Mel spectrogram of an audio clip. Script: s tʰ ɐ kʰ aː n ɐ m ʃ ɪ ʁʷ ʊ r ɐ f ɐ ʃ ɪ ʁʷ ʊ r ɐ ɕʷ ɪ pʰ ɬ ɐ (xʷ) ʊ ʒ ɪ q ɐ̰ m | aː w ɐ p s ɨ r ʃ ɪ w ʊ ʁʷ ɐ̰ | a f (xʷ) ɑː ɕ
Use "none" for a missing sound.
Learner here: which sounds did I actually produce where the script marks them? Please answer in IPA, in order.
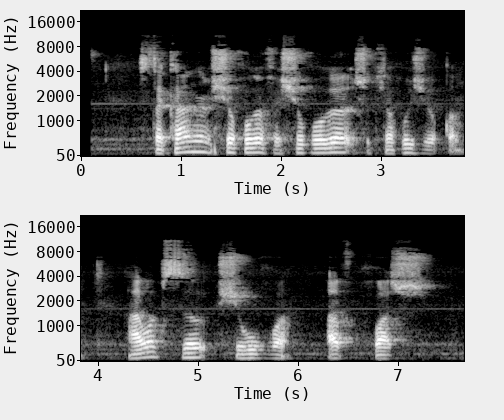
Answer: χʷ, χʷ

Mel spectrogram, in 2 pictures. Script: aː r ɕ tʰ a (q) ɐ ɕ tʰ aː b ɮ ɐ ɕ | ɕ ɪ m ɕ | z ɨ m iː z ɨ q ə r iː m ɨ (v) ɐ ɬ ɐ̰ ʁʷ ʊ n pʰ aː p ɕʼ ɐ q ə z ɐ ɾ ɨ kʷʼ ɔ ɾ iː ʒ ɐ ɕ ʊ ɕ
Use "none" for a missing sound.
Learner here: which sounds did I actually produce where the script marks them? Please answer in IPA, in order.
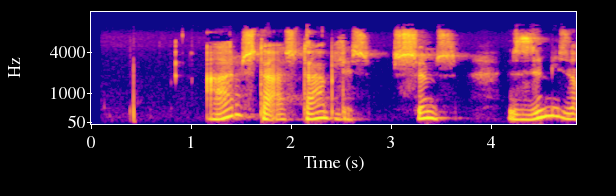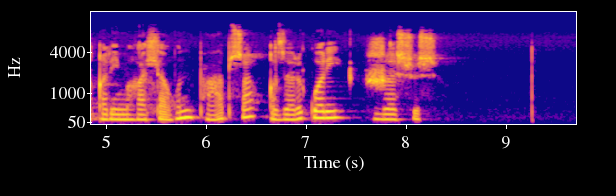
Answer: ʔ, ʁ

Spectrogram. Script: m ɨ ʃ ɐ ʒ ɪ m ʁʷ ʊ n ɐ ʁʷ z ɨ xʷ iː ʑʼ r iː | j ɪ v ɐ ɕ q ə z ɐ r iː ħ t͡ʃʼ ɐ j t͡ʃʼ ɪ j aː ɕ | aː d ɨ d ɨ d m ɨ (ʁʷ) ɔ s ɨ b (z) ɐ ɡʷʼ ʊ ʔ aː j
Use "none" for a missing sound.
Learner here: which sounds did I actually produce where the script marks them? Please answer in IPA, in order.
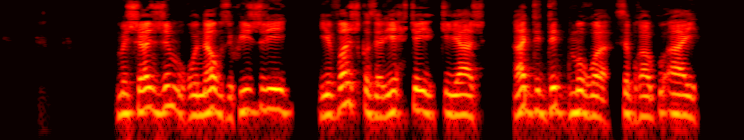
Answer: ʁʷ, ʁ

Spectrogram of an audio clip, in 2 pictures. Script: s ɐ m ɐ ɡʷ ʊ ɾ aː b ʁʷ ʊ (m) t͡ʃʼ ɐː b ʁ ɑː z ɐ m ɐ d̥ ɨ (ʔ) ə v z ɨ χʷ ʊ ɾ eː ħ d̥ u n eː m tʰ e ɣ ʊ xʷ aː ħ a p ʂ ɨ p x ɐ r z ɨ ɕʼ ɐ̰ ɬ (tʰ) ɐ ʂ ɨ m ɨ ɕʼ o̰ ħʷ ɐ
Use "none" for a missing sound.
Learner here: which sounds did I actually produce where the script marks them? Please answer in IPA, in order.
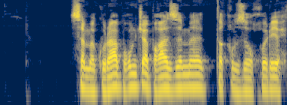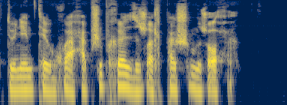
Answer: m, q, pʰ

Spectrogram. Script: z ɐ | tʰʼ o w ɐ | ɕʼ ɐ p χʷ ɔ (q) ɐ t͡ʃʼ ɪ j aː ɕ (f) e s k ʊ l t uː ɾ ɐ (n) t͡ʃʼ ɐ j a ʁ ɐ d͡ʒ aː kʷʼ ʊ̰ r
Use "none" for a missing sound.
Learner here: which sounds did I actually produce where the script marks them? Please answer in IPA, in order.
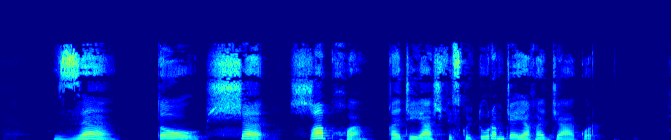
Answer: q, f, m

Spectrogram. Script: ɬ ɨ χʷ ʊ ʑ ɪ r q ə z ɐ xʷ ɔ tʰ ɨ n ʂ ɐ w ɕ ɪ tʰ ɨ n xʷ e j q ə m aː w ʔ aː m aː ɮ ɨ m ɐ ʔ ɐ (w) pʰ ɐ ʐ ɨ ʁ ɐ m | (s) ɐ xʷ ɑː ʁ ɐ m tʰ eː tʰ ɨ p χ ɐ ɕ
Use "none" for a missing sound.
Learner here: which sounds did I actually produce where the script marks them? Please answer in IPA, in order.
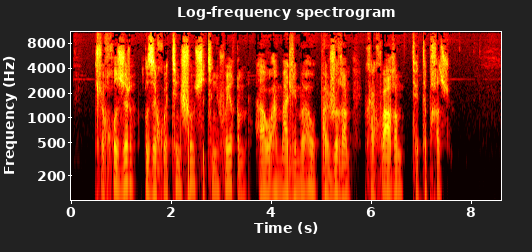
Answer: w, x

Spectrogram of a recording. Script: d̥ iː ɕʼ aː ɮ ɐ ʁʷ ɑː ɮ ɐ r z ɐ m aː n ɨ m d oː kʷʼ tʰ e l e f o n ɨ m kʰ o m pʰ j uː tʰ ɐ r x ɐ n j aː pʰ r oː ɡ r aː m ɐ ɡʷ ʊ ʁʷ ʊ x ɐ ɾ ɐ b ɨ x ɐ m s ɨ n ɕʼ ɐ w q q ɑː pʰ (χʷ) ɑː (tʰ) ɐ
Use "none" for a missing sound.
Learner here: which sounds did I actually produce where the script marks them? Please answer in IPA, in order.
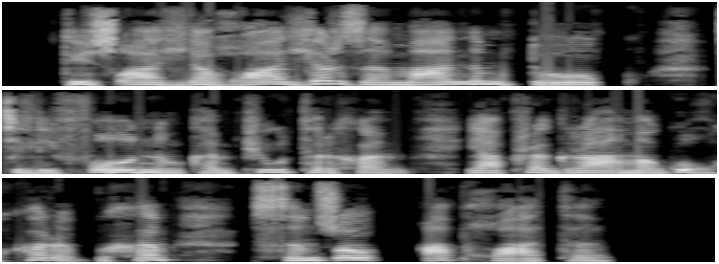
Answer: χʷ, tʰ

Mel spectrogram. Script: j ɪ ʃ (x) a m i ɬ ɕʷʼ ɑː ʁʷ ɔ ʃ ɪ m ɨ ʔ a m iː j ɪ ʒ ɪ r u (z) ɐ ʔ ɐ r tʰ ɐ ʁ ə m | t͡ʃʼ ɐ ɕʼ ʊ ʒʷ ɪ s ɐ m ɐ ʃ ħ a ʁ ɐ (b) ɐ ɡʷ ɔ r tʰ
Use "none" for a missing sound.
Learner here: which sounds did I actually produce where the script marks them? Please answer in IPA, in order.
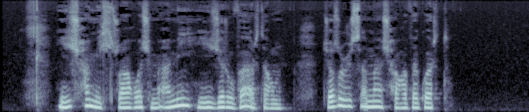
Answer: ħ, v, v

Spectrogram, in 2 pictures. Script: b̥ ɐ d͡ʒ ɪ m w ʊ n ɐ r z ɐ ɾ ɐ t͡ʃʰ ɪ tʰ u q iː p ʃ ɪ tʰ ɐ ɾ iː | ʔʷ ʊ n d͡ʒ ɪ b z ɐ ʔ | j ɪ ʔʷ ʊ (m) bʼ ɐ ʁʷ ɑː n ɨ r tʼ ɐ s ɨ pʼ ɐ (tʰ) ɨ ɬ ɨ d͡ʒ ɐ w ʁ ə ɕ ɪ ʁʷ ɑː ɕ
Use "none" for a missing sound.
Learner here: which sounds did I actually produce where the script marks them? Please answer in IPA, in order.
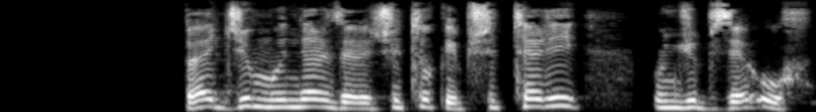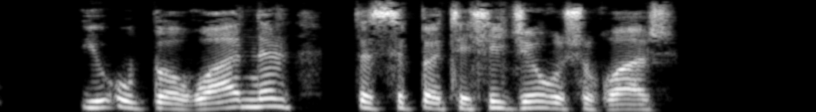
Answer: none, tʰ

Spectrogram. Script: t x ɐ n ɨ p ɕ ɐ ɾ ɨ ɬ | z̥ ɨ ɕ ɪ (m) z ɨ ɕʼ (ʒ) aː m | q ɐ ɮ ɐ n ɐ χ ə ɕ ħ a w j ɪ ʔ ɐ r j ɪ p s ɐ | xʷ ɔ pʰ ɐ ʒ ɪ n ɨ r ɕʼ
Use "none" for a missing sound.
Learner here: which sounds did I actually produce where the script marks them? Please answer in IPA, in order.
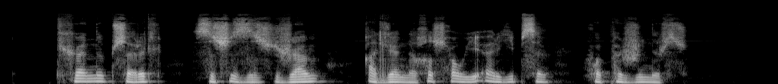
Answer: none, ʒ

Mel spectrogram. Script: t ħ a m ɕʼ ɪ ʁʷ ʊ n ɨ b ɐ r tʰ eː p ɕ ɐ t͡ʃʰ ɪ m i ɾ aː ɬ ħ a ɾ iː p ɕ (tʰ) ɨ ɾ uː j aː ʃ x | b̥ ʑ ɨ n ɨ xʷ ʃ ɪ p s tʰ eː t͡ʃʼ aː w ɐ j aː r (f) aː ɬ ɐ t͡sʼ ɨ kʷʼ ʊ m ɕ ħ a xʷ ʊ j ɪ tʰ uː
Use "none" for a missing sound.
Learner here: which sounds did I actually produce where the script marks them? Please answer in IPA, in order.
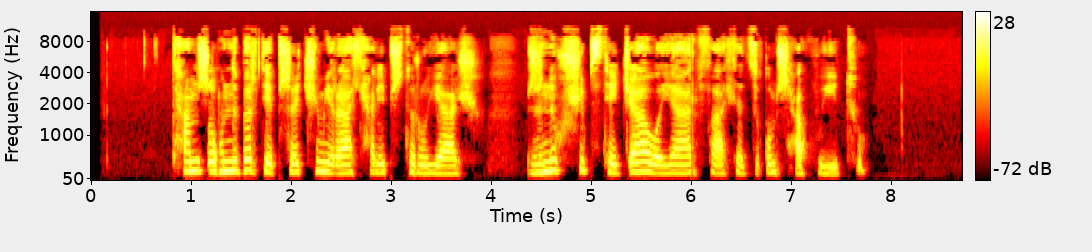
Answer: tʰ, f

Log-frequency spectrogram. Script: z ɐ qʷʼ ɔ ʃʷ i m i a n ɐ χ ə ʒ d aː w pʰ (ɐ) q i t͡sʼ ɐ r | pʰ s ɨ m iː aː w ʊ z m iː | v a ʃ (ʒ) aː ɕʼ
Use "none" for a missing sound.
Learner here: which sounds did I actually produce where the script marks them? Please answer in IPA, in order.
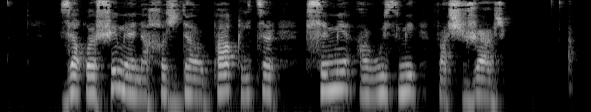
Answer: a, ʒ

